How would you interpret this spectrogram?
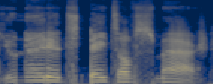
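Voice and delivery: calling a move that fails; understated hero attack call; first attack call. Retold or imitated. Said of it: "And he's like".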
